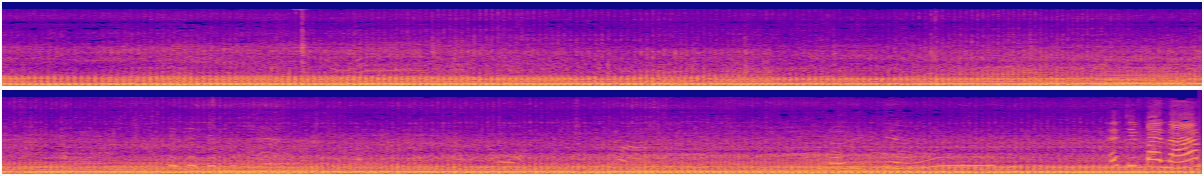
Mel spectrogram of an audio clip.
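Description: Small underbone motorcycle engine running steadily with a low, continuous drone as the bikes are worked up a steep dirt slope.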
